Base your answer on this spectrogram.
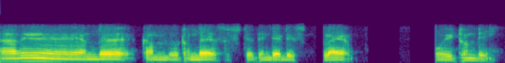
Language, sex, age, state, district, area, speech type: Malayalam, male, 30-45, Kerala, Malappuram, rural, conversation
